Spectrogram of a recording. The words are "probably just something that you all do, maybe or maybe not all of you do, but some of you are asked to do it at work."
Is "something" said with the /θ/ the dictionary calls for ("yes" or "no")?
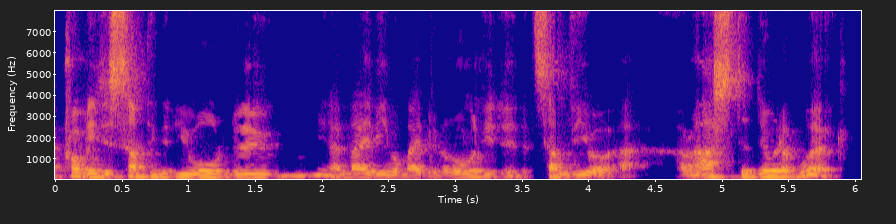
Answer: yes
